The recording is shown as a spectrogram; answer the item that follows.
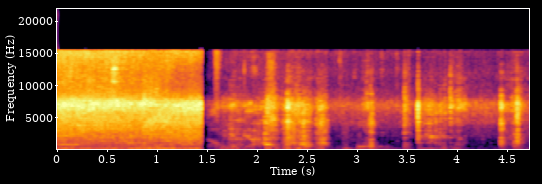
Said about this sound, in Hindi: तो एक तरफ हमारी प्याज भून रही है, एक तरफ हमारी बिरयानी बन रही है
